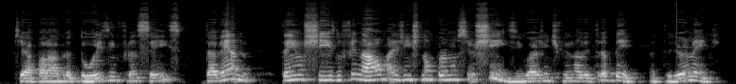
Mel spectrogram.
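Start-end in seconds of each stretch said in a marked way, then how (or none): none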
